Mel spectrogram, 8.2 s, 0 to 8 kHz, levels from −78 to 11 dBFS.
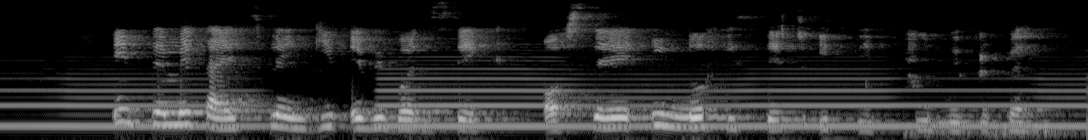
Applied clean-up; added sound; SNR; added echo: none; Wind instrument, woodwind instrument; 10 dB; reverberation time 0.7 s.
